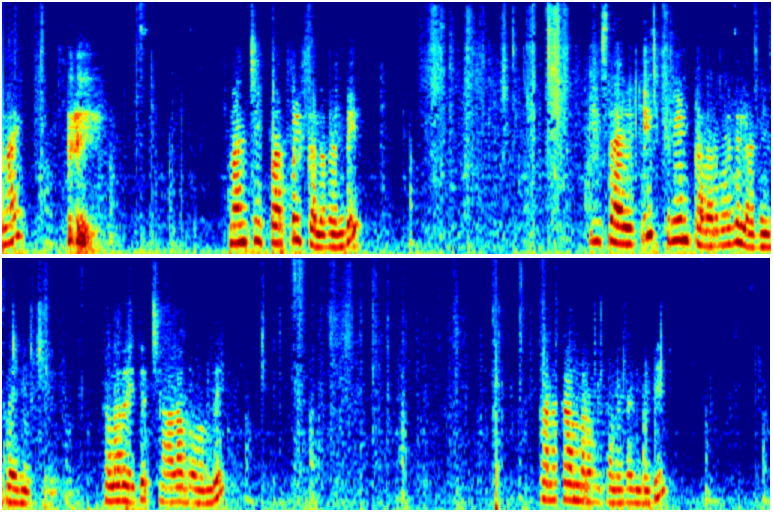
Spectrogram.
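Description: A young woman speaks clearly and steadily into a close microphone.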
